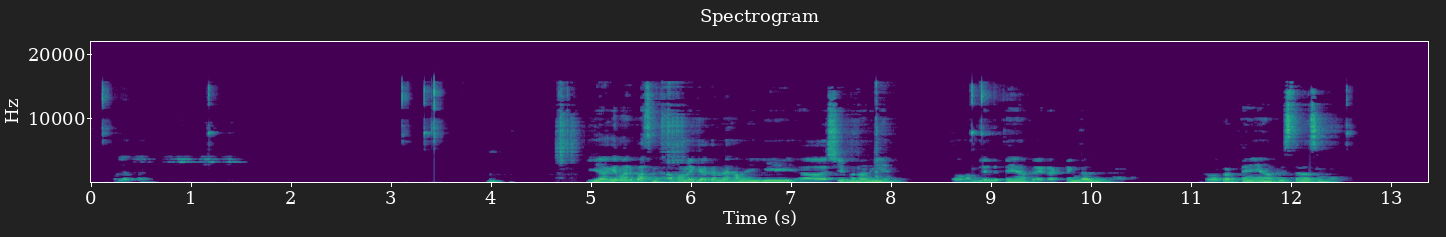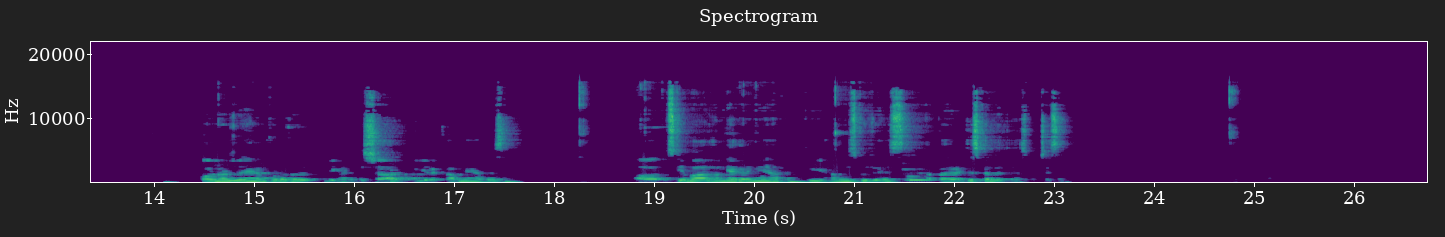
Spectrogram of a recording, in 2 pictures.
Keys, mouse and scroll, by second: 1.2-3.1 drag, 3.3 click, 4.5-5.7 alt+scroll up 2, 8.8 click, 12.5-18.2 drag, 20.8-24.7 drag, 26.1 alt+scroll down 2.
